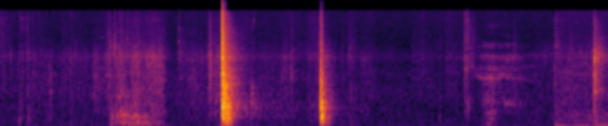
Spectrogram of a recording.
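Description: Heavy rough-sawn timbers being shifted on a wooden stack: a short scrape, then two loud wooden knocks about a second apart.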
